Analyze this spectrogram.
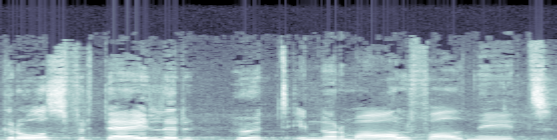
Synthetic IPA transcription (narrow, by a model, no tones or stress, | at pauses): ɡ̥ɾoːsfərtɛɪləɾhʏtɪmnɔɾmɑːlfɑlnɪt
